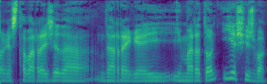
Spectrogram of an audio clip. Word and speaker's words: reggae: Òbviament, el nom del reggaeton doncs, ve del nom reggae, però es pronuncia, això és molt curiós, no es pronuncia reggae o reggae, com li diu la gent, es diu reggae. – Reggae. – Aquesta és la pronunciació correcta d'aquest estil musical.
